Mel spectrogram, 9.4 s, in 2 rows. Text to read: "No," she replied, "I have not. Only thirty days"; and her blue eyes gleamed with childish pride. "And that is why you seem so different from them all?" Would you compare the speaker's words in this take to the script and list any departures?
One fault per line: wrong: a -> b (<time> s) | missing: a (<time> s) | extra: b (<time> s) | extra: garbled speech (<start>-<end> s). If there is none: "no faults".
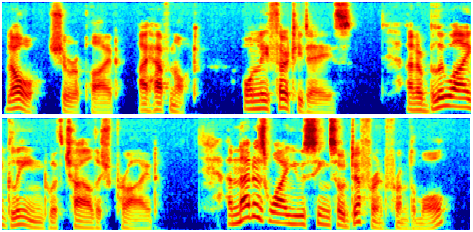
wrong: eyes -> eye (4.5 s)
